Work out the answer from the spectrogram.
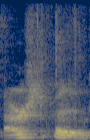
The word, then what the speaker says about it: Urshifu: I love how I don't pronounce any of the names properly. Next, Urshifu Pat. Is it Urshifu? It's Urshifu.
